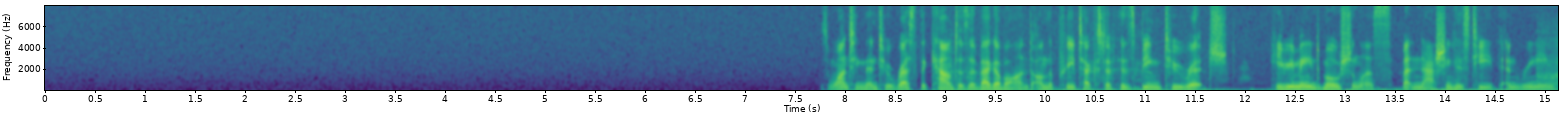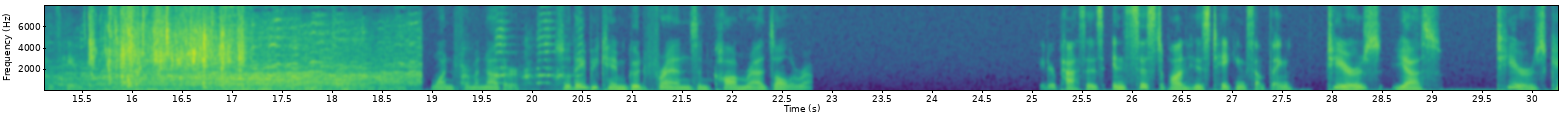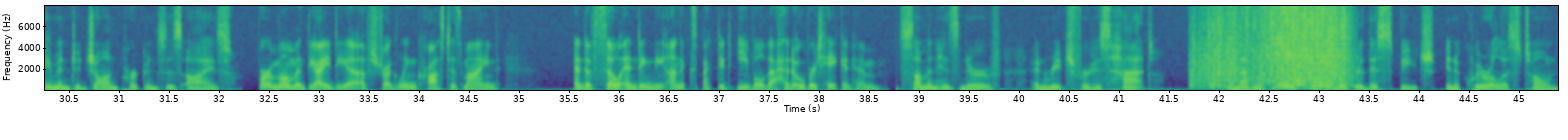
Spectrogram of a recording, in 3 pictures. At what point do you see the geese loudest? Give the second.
17 s.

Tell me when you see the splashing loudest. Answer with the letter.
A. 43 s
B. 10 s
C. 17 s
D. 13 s
C.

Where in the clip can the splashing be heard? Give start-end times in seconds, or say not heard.
15.6-17.2, 41.7-43.4.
